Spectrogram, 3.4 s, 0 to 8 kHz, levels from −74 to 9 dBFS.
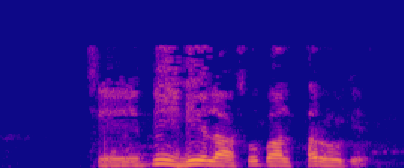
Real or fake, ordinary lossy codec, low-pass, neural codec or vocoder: fake; MP3, 24 kbps; 7.2 kHz; vocoder, 44.1 kHz, 128 mel bands, Pupu-Vocoder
